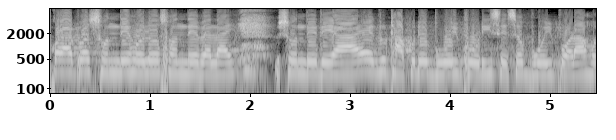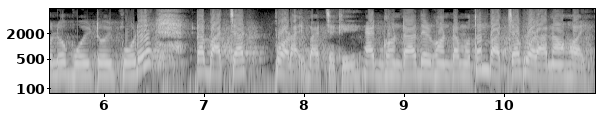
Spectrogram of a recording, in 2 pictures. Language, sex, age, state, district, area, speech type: Bengali, female, 45-60, West Bengal, Paschim Medinipur, rural, spontaneous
